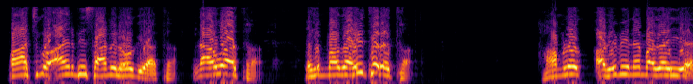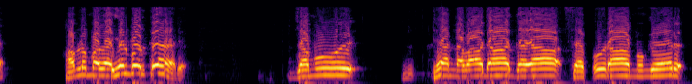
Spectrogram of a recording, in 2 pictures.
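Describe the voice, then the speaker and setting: A high-voiced man from Bihar, speaking with a Bihari accent, teaches a general knowledge coaching class for competitive exams. In this live lecture he drills by repetition, restating key phrases and asking students rhetorical check questions. The recording is muffled, with no echo.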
